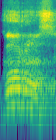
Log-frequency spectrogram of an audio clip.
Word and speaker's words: gurs: Gurus, actually, gurus, but the spelling, the way it is spelled is gurs.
